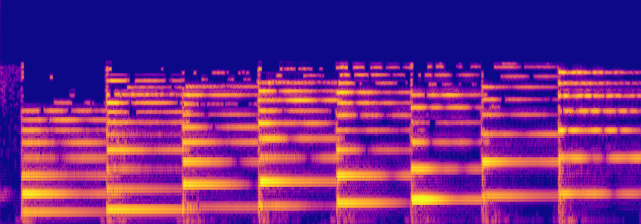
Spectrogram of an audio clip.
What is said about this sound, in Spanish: Por ejemplo, una escala tocada a tiempo suena así.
